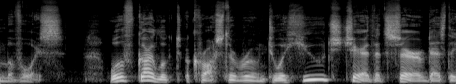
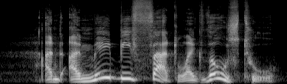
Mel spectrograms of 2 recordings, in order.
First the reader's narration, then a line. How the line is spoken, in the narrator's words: Pook chuckled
